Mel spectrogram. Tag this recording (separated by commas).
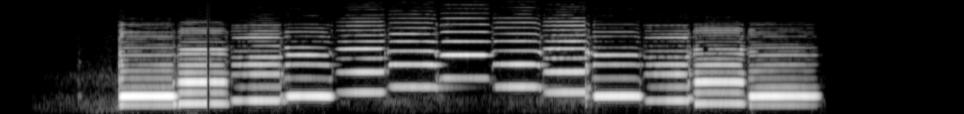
Music, fiddle, Bowed string instrument, Musical instrument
